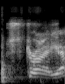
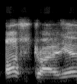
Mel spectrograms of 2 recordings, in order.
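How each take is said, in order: First: "Australia" clipped to "Straya"; Aussie pronunciation. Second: Said in the usual way. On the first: Shown as a demonstration. Aussie teaching the local name, "Australia" shortened to "Straya". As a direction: drop the first syllable of "Australia", saying "Stray-ya". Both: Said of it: "us Aussies call it Australia".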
